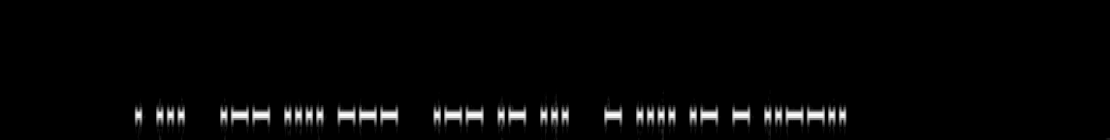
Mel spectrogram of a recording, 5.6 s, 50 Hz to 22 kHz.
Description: Morse code, heard as a keyed tone, about 46 wpm, 700 Hz. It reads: ES WHO WAS THAT?
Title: Sentences from Top 100 Words and Abbreviations 45wpm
